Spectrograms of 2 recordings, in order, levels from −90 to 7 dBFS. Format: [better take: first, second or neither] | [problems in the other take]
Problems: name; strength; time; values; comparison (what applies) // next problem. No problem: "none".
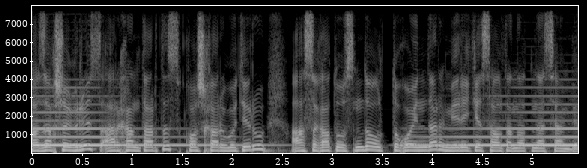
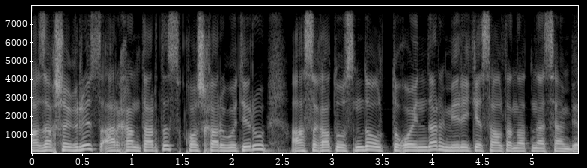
second | background sound (Wind instrument, woodwind instrument); 1 dB below the speech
